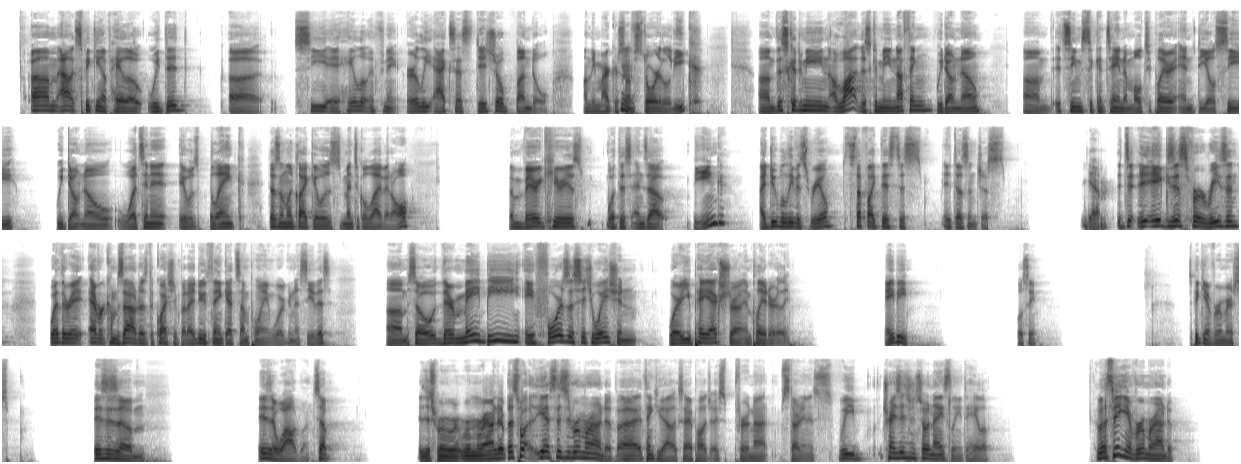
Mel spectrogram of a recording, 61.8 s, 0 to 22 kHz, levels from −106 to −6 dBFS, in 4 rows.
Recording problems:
none

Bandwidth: 15 kHz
